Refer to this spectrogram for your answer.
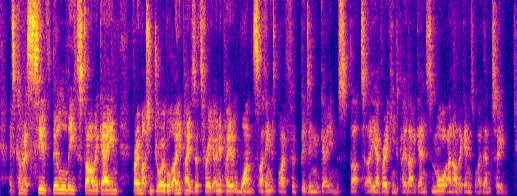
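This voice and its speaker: Noticeable background noise sits behind a man's voice. He talks very fast, with hardly any pauses. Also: medium pitch for a man, lively intonation. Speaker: board game video creator. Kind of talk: solo video commentary.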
